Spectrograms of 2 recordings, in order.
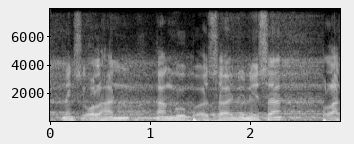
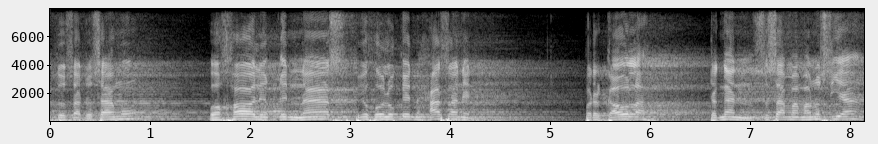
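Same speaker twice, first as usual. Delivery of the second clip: khutbah tone; 6 semitones higher than usual. Shown as a demonstration. Preacher demonstrating to the congregation how a Friday khutbah sounds, raised and chanted. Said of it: "kira-kira khutbah itu nadanya begitu".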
